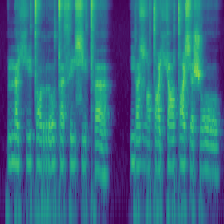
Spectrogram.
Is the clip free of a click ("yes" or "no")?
yes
